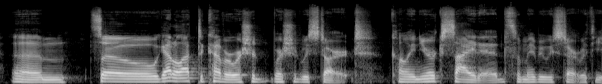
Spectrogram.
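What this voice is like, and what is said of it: Sick-sounding voice. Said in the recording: “My voice is a little different because I'm sick”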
